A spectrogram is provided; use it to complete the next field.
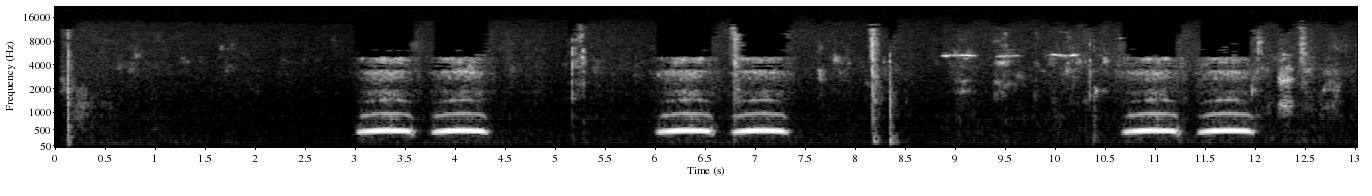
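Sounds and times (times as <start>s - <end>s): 
owl hooting: 3.0s - 4.4s, 6.0s - 7.4s, 10.1s - 12.0s.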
